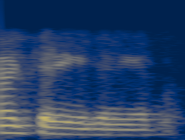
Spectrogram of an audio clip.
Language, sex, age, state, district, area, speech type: Tamil, male, 18-30, Tamil Nadu, Nagapattinam, rural, conversation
